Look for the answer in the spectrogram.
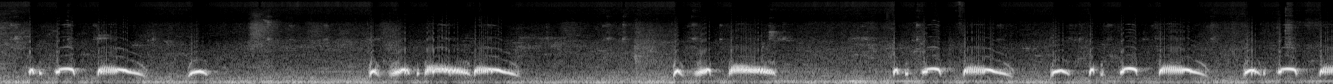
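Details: Vigorously calling spotted dove repeating its phrase about five times: two or three short hollow coos leading into a longer descending slurred note, separated by brief pauses, with low background noise.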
